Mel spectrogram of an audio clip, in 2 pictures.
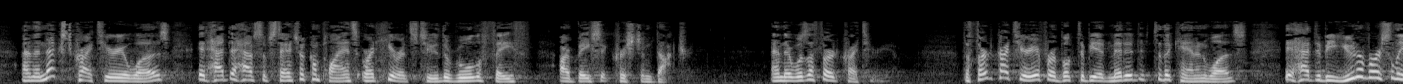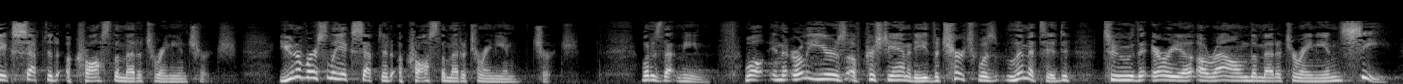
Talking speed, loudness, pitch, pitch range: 170 wpm, -16 LUFS, 185 Hz, 155-210 Hz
